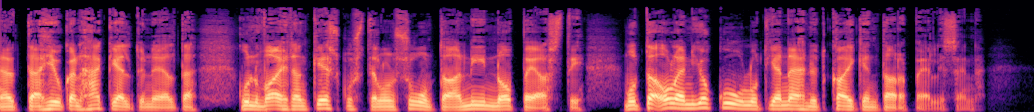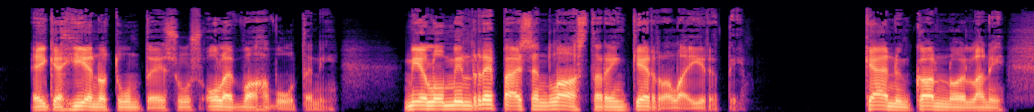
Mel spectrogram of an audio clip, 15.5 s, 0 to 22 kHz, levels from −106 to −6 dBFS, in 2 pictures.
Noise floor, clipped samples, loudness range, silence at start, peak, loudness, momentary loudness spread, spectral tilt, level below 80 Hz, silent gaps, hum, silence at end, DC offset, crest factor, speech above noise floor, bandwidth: under -90 dBFS; under 0.1%; 3 LU; 0 s; 0 dBFS; -16 LUFS; 12 LU; -5.5 dB/octave; -56 dBFS; none; none; 0 s; under 0.1%; 16 dB; over 74 dB; 16 kHz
